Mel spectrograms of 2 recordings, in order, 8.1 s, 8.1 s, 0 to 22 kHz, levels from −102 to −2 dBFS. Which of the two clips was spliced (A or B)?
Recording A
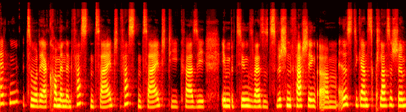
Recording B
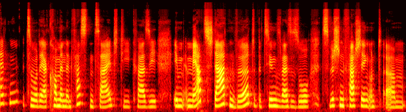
A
